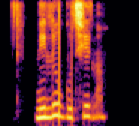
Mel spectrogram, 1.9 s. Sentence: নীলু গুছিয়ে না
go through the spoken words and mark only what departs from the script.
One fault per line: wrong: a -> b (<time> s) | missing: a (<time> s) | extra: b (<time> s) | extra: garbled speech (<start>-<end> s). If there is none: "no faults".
no faults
